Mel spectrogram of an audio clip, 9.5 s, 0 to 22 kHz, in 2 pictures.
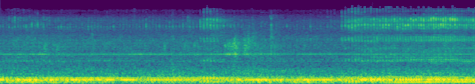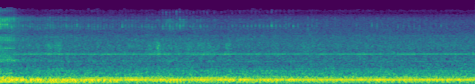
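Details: Honda XR50 small single-cylinder after head gasket repair, running at a steady, even idle with a low smooth beat and no misses; exhaust silencer full of oil, likely sat upside down, may smoke first rides; normal idle.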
